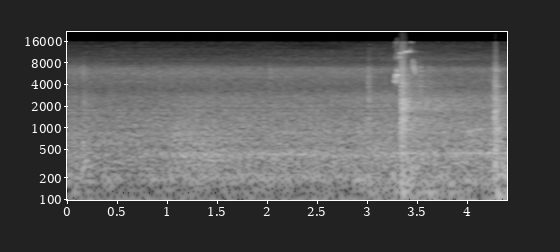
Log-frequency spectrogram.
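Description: Hydraulic injection moulding machine running with a steady hum, then a sharp metallic clack with a brief ring about three seconds in as the plastic nut mould opens.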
